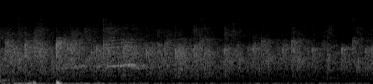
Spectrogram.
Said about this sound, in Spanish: Un aplauso a Cristo. Aleluya.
